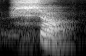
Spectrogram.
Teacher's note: जब हम श बोलते हैं तो हमारे मुंह से सीटी की तरह से आवाज आती है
